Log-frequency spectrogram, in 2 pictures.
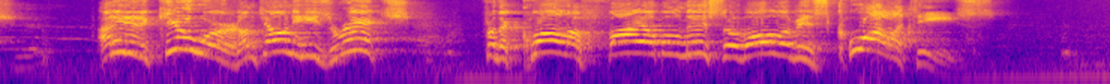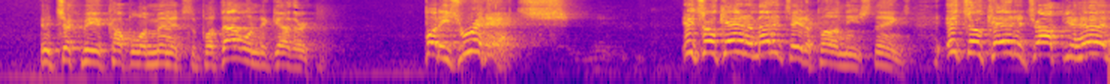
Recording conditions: large echoing room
